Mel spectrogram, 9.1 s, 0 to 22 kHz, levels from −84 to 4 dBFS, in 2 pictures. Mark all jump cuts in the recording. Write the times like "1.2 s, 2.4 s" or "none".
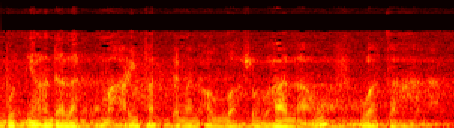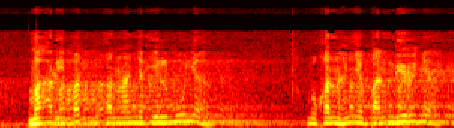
4.7 s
